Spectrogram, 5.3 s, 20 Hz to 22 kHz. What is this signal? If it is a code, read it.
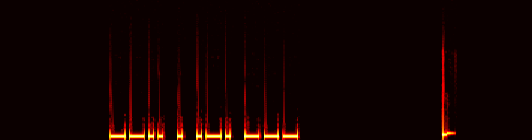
Morse code, heard as a keyed tone, about 25 wpm, 700 Hz. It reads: ZERO
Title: Multi-letter Phonemes Repeated 3x 25wpm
